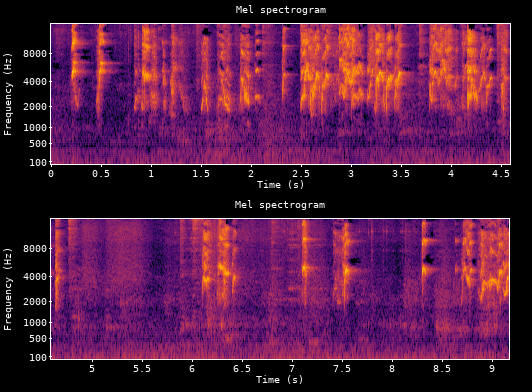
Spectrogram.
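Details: Morning chirping from four young lutino lovebirds: scattered sharp high notes and clustered bursts of busy, scratchy chatter, with quiet gaps between groups.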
